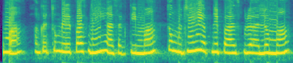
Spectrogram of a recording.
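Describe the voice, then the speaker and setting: A woman's voice: very high-pitched, fairly even intonation, a little fast, darkish tone. A woman voicing a lonely, innocent five-year-old girl in a Hindi moral cartoon, speaking in a plaintive childlike way. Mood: tearful pleading. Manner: plaintive, childlike, addresses parents over and over. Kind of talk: melodramatic Hindi cartoon storytelling.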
